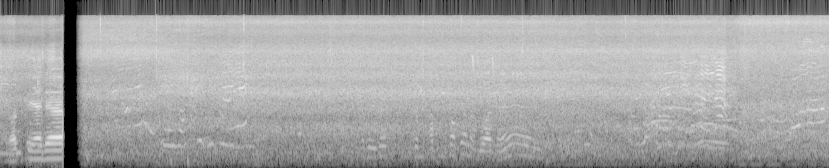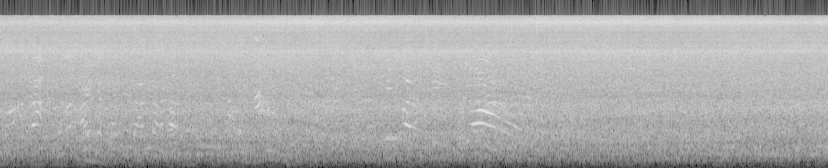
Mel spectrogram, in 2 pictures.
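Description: Water rushes steadily over rocks.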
